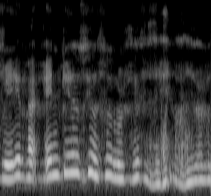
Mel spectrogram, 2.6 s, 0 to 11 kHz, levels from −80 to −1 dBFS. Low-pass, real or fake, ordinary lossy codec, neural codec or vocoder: none; fake; none; autoencoder, 22.05 kHz, a latent of 192 numbers a frame, VITS, trained on one speaker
